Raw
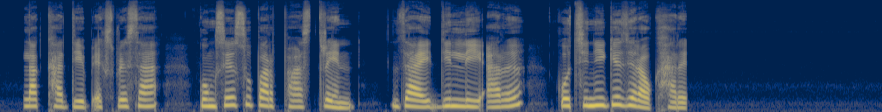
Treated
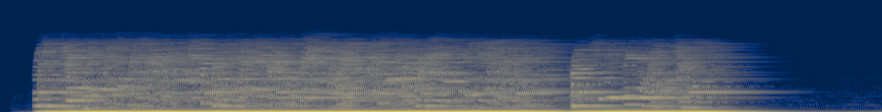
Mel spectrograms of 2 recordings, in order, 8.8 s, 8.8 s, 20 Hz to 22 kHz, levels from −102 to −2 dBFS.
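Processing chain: random holes in the spectrogram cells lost 29%; ever faster or slower copies 566 ms, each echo +7 st, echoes 3; full-wave rectifier; reverberation RT60 0.90 s, pre-delay 77 ms; compression 6:1, threshold -47 dBFS, peak gain reduction 15.5 dB; flutter echo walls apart 3.5 m, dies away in 1.1 s; trim +16 dB

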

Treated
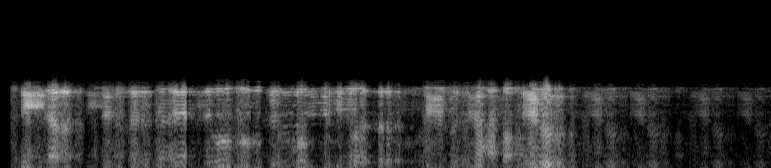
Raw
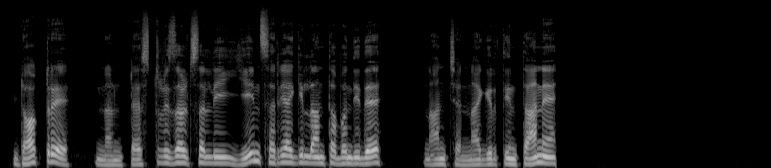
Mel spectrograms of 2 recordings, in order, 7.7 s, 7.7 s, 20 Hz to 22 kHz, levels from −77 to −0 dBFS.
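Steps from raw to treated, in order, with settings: every event in the spectrogram widened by 60 ms; bit crusher 7-bit; high-pass 610 Hz 12 dB/octave; plate-style reverb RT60 0.78 s, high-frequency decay 1×, DRR 4 dB; tremolo 7.5 Hz, depth 63%; waveshaping leveller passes 2; 1.86–4.38 s: compressor with a negative ratio -30 dBFS, ratio -0.5; peaking EQ 1.9 kHz -7 dB 0.3 oct; shuffle delay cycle 1071 ms, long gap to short 1.5:1, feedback 48%, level -19.5 dB; frequency inversion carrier 2.8 kHz; loudspeaker Doppler distortion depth 0.12 ms; trim +1 dB

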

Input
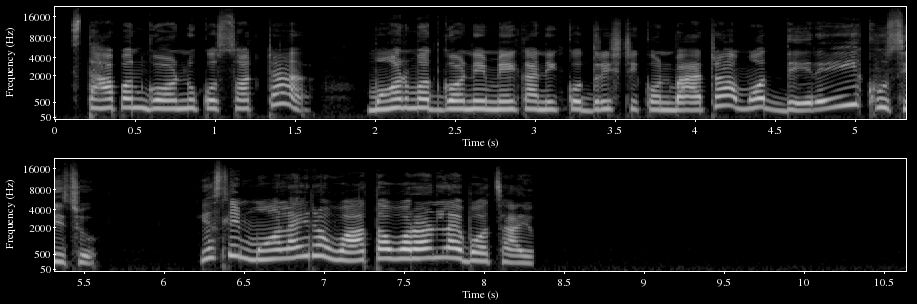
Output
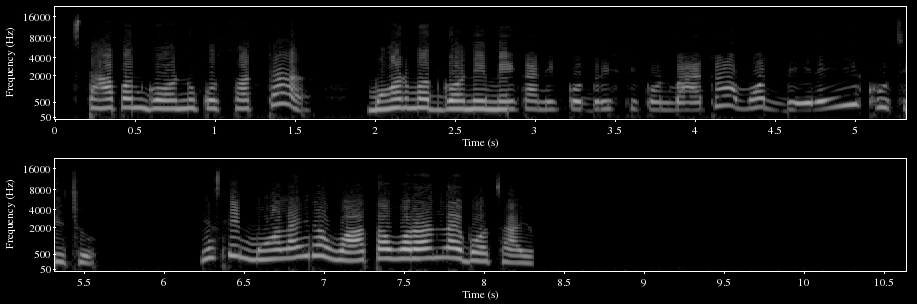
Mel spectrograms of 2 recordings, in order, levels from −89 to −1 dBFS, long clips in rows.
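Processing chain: local Wiener filter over 15 samples; 2.83–5.33 s: static phaser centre 1.1 kHz, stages 8; trim -8.5 dB

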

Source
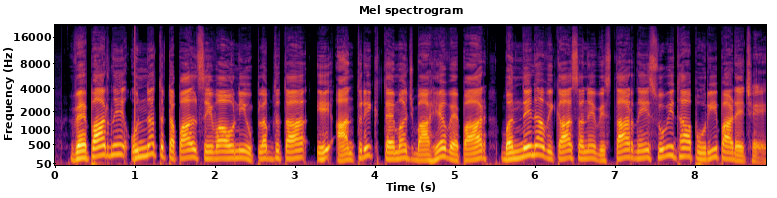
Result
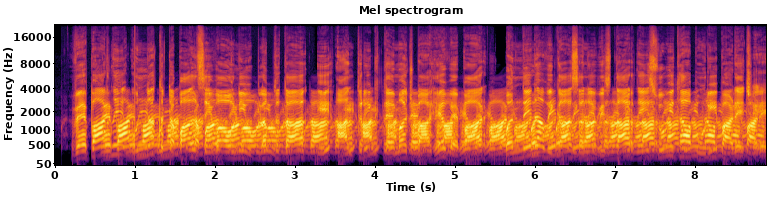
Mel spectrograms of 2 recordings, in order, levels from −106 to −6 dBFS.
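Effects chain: high-pass 870 Hz 24 dB/octave; gate with hold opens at -48 dBFS; bucket-brigade echo 308 ms, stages 4096, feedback 53%, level -4.5 dB; loudness maximiser +18.5 dB; trim -1 dB

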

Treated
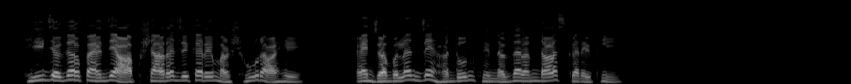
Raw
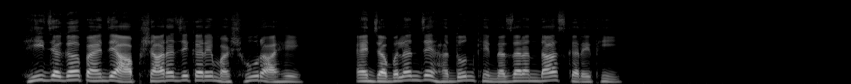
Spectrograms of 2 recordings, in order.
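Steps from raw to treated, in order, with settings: 4.65–5.25 s: median filter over 15 samples; vibrato with a chosen wave square 4.7 Hz, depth 100 cents; trim -6.5 dB

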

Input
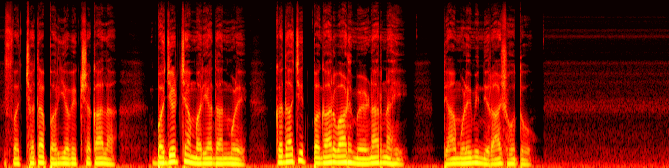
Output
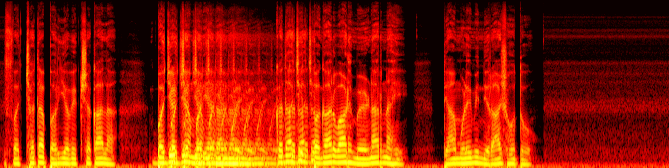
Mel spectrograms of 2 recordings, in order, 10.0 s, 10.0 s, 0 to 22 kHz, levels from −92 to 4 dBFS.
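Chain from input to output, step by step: peaking EQ 160 Hz -7 dB 0.85 oct; 2.33–4.73 s: modulated delay 190 ms, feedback 61%, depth 57 cents, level -4 dB; trim +3.5 dB

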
